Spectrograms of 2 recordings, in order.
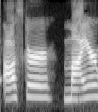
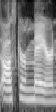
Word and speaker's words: Oscar Mayer: Oscar Meyer with an e versus Oscar Mayer. It's Oscar Mayer, not Oscar Meyer.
